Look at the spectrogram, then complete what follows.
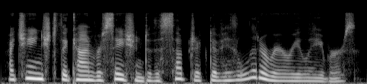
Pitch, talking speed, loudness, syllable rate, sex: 195 Hz, 180 wpm, -16 LUFS, 5.9 syllables/s, female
